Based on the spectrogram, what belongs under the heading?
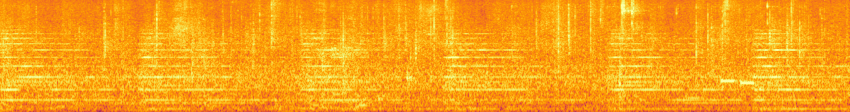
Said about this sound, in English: There's the bells. We'll let them ring.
